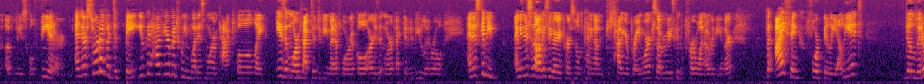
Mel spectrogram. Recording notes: my mic was making an absolute scene so sorry about the popping noises.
